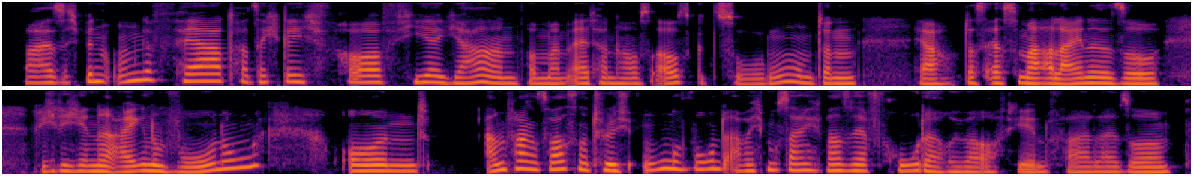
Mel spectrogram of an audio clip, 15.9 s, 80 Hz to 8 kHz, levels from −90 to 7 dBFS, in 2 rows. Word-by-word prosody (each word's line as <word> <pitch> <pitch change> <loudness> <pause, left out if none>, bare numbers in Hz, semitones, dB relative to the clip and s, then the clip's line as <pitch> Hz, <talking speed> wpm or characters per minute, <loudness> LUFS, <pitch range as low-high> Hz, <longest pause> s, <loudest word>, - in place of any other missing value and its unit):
Oh, - - -4
also, 205 0 -1
ich - - -10
bin 245 -1 +2
ungefähr 255 0 +2
tatsächlich 230 0 -4
vor 220 0 0
4 220 0 -2
Jahren 195 -1 0
von 175 - -5
meinem 175 +1 -3
Elternhaus 185 -1 -3
ausgezogen 190 +1 -3
und 195 -4 -3
dann, 180 0 0 0.4
ja, 170 +1 -1
das 190 -2 -3
1. 190 +1 -1
Mal 180 -2 +5
alleine 180 +2 +3
so 175 0 +1 0.5
richtig 190 +1 -2
in 190 -1 +1
'ne 185 -3 +4
eigene 185 0 +3
Wohnung 240 - +2 0.5
und 195 -1 +3 0.3
anfangs 245 +3 +3
war's 255 +2 +3
natürlich 215 -4 +2
ungewohnt, 260 +1 +1
aber 200 - -2
ich 200 - -4
muss 230 -2 -1
sagen, 220 -1 +2
ich 210 - -7
war 210 0 +3
sehr 205 -1 +1
froh 195 +2 -1
darüber, 170 -3 -1
auf 165 +1 -6
jeden 80 +1 -2
Fall. 170 - -5
Also, 165 0 -1
195 Hz, 165 wpm, -26 LUFS, 180-225 Hz, 0.5 s, Mal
